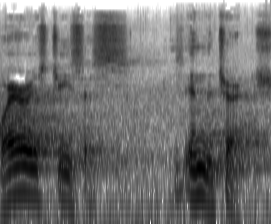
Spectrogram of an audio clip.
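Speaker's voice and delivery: hushed repeated answer. Shown as a demonstration. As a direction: drop the voice to a hush for the answer.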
